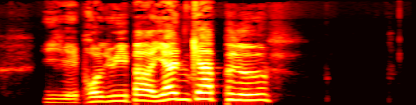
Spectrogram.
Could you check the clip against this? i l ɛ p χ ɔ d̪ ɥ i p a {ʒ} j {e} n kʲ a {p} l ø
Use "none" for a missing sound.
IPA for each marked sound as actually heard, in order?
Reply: ʁ, a, p

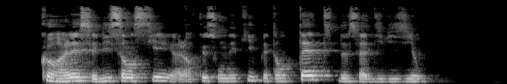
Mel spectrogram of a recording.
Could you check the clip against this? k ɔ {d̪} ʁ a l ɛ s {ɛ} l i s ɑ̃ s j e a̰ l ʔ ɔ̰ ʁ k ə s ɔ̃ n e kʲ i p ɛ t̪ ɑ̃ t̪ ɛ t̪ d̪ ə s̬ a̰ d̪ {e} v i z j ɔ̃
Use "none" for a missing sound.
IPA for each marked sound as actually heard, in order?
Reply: none, ɛ, i

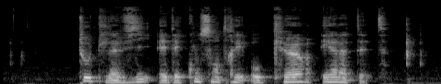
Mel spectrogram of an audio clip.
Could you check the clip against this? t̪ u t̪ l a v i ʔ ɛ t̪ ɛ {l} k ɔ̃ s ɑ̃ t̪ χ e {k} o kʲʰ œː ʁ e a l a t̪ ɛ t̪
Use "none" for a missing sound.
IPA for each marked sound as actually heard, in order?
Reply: none, ʔ

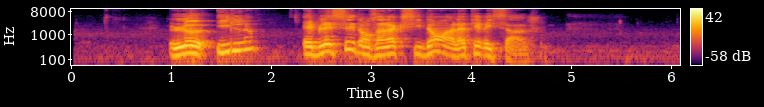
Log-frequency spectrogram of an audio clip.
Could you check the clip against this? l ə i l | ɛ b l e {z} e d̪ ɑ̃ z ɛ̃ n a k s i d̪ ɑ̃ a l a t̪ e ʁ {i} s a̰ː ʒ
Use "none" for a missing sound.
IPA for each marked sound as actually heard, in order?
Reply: s, i

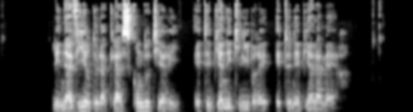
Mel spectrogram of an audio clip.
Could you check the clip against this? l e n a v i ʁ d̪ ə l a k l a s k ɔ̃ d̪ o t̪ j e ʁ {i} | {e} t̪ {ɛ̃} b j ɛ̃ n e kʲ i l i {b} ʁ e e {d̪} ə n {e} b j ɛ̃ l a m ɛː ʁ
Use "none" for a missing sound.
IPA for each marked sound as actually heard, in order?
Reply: i, e, ɛ, b, t̪, ɛ

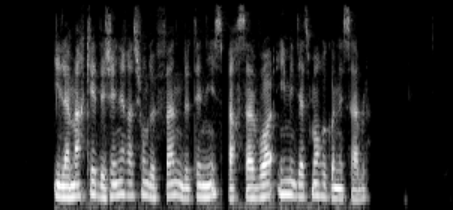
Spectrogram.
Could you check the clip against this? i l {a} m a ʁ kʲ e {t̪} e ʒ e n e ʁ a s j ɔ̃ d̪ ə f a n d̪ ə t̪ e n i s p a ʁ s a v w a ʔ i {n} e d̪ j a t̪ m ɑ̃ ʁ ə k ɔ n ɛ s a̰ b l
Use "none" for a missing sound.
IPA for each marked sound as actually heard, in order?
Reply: a, d̪, m

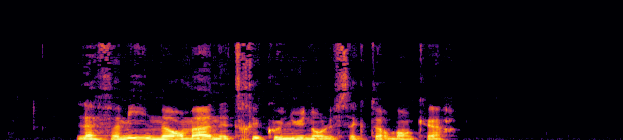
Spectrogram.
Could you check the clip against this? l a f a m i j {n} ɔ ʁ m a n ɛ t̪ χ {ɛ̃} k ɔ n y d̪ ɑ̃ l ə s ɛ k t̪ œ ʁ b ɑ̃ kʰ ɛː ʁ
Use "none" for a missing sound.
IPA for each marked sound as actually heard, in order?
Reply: n, ɛ

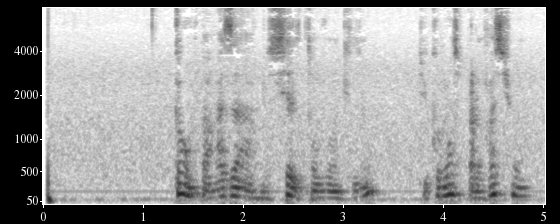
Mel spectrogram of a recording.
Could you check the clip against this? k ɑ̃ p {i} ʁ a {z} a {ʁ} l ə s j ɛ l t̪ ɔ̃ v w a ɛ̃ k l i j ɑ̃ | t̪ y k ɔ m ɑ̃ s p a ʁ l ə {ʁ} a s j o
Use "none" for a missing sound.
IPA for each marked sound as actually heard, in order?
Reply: a, z, ʁ, ʁ

